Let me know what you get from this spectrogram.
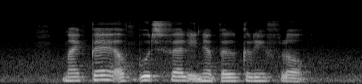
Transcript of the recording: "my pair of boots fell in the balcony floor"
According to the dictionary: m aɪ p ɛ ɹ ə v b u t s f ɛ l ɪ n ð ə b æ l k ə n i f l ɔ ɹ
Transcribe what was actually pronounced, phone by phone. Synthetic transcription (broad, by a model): m aɪ p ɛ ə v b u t s f ɛ l ɪ n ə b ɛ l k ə l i f l ɔ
